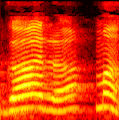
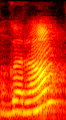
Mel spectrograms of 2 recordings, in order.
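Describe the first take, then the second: First: गरम stretched slowly as ग-र-म; syllable by syllable. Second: Said in the usual way. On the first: Shown as a demonstration. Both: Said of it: "इधर से हम पढ़ेंगे तो क्या बना?".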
